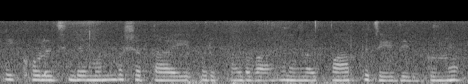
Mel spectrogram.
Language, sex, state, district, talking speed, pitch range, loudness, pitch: Malayalam, female, Kerala, Kozhikode, 90 wpm, 185-205 Hz, -17 LUFS, 195 Hz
